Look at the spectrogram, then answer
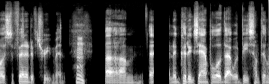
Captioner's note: hums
